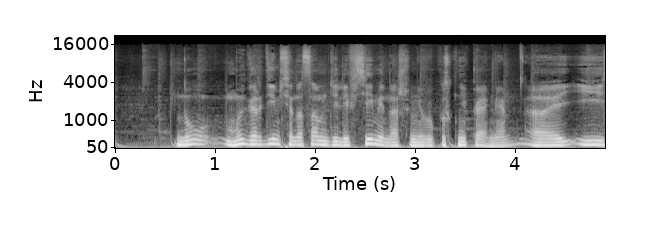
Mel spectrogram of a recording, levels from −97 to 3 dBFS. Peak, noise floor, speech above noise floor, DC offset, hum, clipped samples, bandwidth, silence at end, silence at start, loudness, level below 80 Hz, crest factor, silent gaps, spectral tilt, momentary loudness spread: 0 dBFS; -35 dBFS; 23 dB; under 0.1%; none; under 0.1%; 15.5 kHz; 0 s; 0 s; -13 LUFS; -34 dBFS; 12 dB; none; -6.5 dB/octave; 4 LU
